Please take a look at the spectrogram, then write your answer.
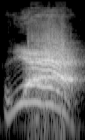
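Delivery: high, loud yell back; shouted answer. Retold or imitated. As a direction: holler up that you're alive. Answering from the ditch.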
